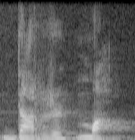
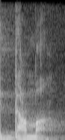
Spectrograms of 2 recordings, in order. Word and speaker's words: dhamma: change the tongue from dharma, to change from that. It's more easy when you're speaking quickly, colloquially, to say dhamma, the same syllable twice.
